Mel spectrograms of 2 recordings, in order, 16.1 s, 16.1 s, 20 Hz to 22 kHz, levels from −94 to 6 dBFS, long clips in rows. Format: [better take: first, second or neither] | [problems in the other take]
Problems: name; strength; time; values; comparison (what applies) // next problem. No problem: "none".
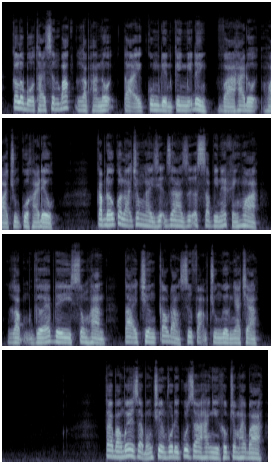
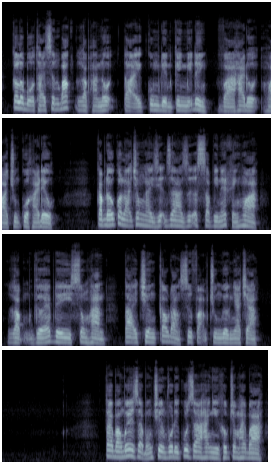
first | thin; somewhat; fading below 350 Hz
